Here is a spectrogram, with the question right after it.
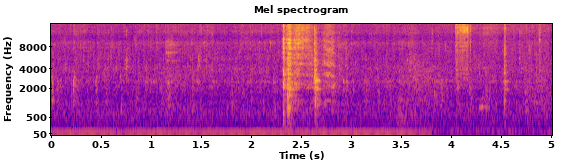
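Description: Potato curry is served from a pot while cooking for a Phagwah celebration. A low hum from the stove sits under a few short metallic scrapes and clinks of a spoon against the pot, with no talking.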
